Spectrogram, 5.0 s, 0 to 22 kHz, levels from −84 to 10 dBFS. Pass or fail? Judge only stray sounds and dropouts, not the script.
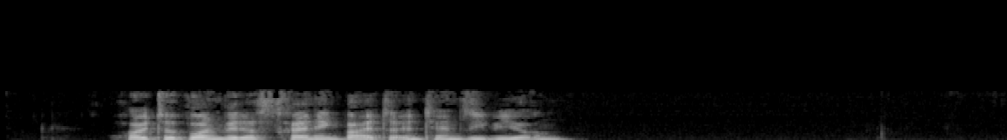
pass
